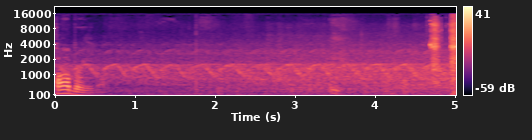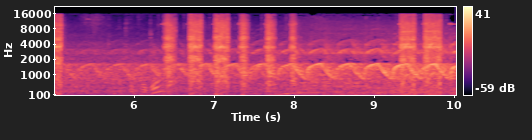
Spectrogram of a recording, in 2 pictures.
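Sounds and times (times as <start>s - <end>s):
siren yelping: 0.3s - 10.0s.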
